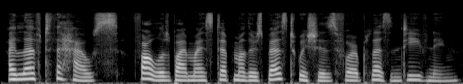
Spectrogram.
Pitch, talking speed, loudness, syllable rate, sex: 195 Hz, 180 wpm, -20 LUFS, 5.3 syllables/s, female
